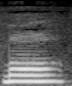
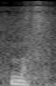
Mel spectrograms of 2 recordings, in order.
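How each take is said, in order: First: The pitch stays high and level. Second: The syllable is short, light and toneless. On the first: "Le chinois a quatre tons" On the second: "plus un ton atone"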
